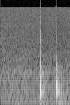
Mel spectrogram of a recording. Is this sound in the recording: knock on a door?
yes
